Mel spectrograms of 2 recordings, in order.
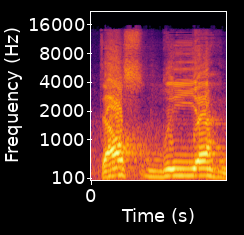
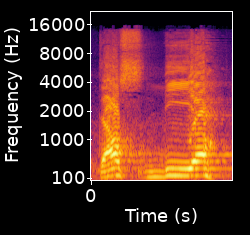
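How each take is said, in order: First: The d sound is heavy and emphatic. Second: The d sound is plain and light. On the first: The speaker calls it wrong. "yang salahnya tasdiyah jadi dhad" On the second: The speaker calls it right. "Yang betul dalam Quran ... Kita sebut tasdiyah"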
